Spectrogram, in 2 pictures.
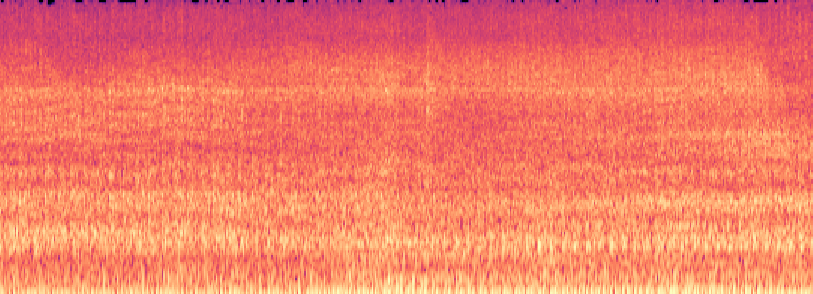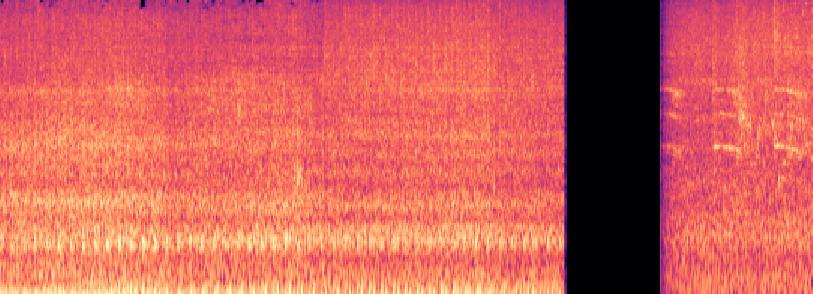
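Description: Farm tractor engine running steadily with an even low throb. It stops abruptly at a cut near the end, and a few birds chirp in the quieter outdoor air that follows.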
